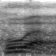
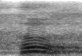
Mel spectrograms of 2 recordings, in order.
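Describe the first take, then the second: First: The word is said in full with two syllables. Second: The word is cut short to one syllable.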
